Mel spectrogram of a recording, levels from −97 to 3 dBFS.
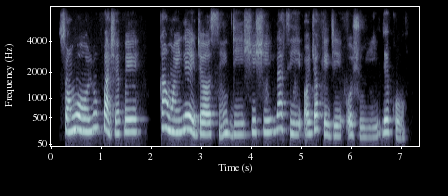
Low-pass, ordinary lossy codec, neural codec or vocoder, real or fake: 7.2 kHz; Opus, 24 kbps; none; real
